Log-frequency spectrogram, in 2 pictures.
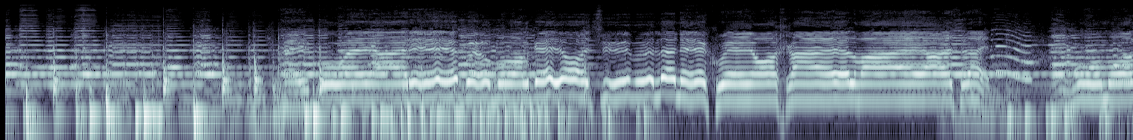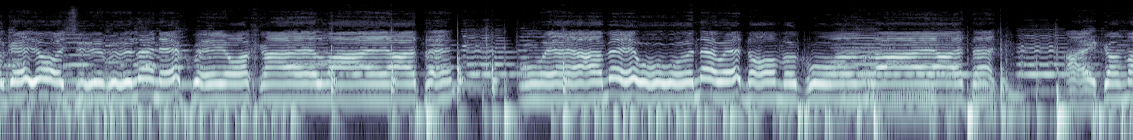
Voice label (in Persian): لری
